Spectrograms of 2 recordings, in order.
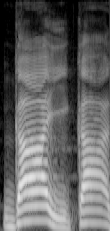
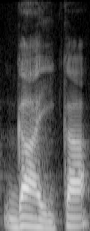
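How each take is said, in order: First: गायिका drawn out slowly, each syllable held; slow demo. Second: Said in the usual way. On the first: Shown as a demonstration. Teacher showing students the word गायिका, slow and spaced. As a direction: stretch out गायिका for the class. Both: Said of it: "फिर देखिए".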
